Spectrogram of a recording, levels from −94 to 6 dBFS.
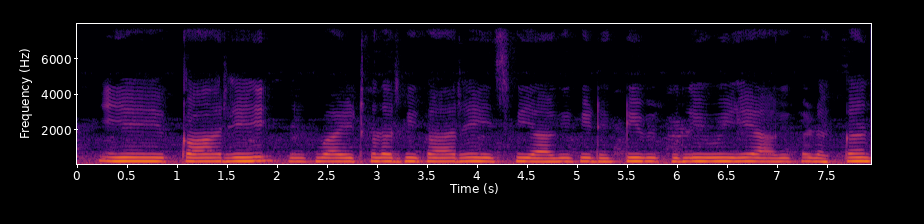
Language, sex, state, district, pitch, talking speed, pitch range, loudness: Hindi, female, Uttar Pradesh, Etah, 200 Hz, 165 wpm, 195-205 Hz, -32 LUFS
